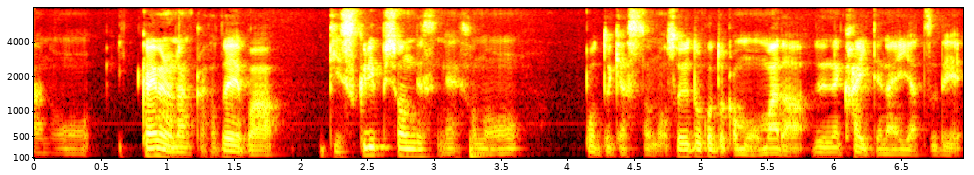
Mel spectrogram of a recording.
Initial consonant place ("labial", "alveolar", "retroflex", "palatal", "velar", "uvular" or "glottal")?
alveolar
